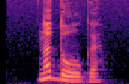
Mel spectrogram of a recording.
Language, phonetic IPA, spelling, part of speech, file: Russian, [nɐˈdoɫɡə], надолго, adverb, Ru-надолго.ogg
- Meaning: for long, for a long time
